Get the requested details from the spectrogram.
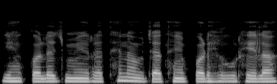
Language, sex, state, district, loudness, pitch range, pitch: Chhattisgarhi, male, Chhattisgarh, Sarguja, -21 LUFS, 135-140 Hz, 140 Hz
